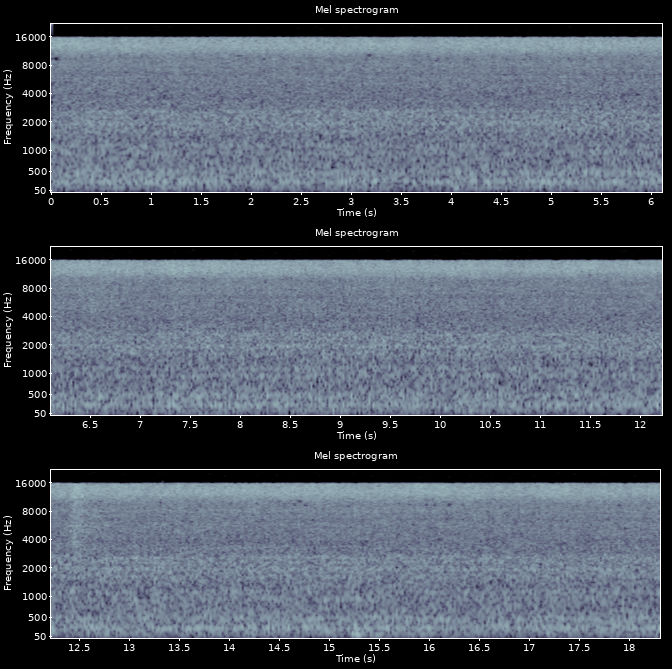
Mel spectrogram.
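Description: Steady hiss and low hum of room tone in a large hall, with no singing or speech; a single soft low knock about fifteen seconds in.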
